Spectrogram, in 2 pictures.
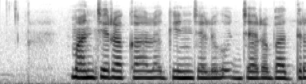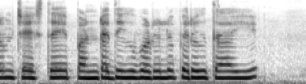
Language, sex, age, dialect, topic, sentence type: Telugu, female, 18-24, Southern, agriculture, statement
